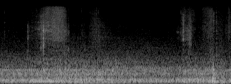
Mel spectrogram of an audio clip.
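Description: Ford Ranger Raptor's 2.0-litre bi-turbo four-cylinder diesel running steadily at low revs, heard from inside the cabin while driving slowly. There is a short hiss about half a second in.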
